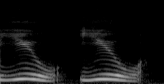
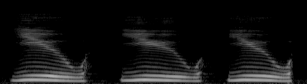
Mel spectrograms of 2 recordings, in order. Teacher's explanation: 因为 you 这个单词其实是有一个半元音 ye 和后面的长音 u 组合在一起的 · Term: 长元音 u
